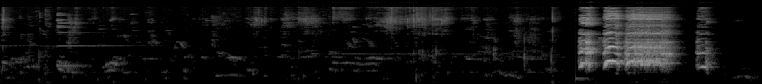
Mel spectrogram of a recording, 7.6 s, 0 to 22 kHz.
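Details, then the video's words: Red junglefowl crowing: after quiet seconds with faint murmurs, a single loud harmonic crow lasting about one second, with a brief trailing note just after. "Suab Qaib qus Qua zoo dib tuaj 100% gà rừng gáy chuẩn"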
